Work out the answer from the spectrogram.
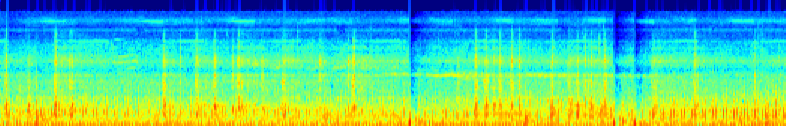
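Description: Distant aerial fireworks shells bursting, heard as repeated pops and crackles over a steady low background noise, with sharper reports about four and six seconds in.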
